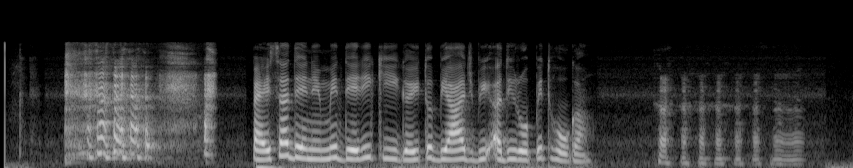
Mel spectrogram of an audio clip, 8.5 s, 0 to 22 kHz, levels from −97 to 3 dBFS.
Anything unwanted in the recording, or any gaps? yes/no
yes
